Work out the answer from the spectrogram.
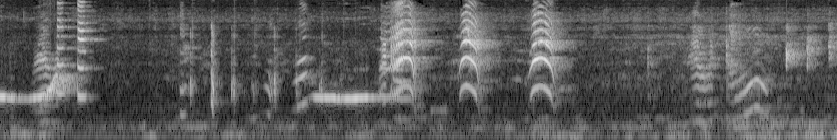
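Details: Indian ringneck parrot kept as a pet, mimicking speech and saying its name: a rising whistled note, then short clicks and several arched, harmonic-rich vocal syllables, with a steady low hum underneath.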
